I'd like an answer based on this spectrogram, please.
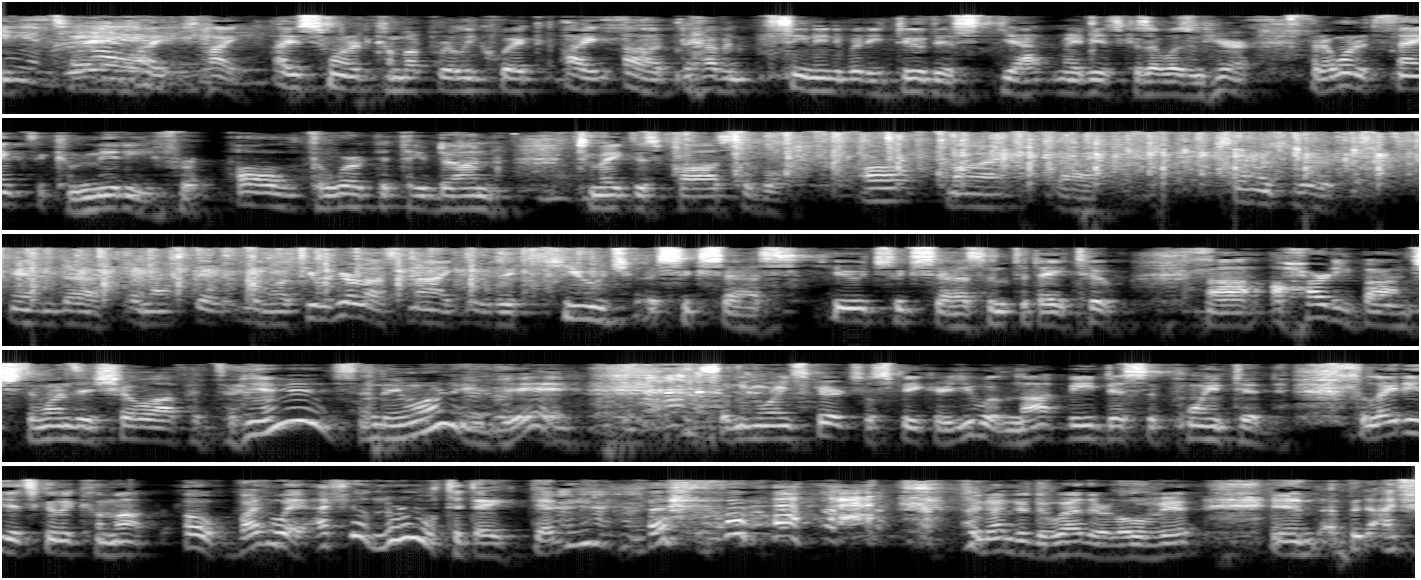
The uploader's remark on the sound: The 12th Step is the topic of this meeting held at the Fellowship of the Spirit Conference in Utah from 2011. Multiple Speakers.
